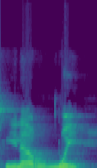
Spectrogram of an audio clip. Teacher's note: نفخم الضاد بأقل درجات التفخيم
